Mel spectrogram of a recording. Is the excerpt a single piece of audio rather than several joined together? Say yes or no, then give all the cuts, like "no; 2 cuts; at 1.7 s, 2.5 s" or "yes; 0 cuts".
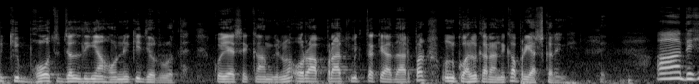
no; 1 cut; at 6.1 s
